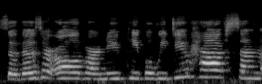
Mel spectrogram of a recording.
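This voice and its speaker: A woman's high, raised and projected voice, bright and sharp in tone, with fairly even intonation. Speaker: company staff presenting town hall announcements. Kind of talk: company town hall announcements. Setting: live-streamed meeting with audience. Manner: loud; hesitant, many filler ums.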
